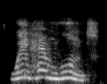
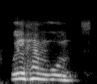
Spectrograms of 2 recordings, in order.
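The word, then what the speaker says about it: Wilhelm Wundt: Wilh Wilhelm Wund, así se pronuncia Wilhelm Wund.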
